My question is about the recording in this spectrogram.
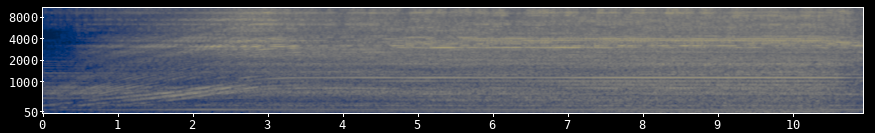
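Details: Goodman gas furnace inducer motor running: steady hum with a thin constant whine; draws 2.5 A against a 2.8 A full-load rating, so not over-amping, but the bearings sound worn.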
